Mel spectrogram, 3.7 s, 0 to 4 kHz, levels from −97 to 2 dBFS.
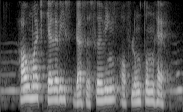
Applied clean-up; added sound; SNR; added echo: none; Buzz; 19 dB; none.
